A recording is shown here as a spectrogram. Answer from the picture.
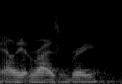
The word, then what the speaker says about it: Elliot Rysenbry: Elliot Rysenbry.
